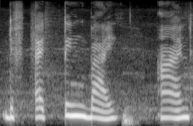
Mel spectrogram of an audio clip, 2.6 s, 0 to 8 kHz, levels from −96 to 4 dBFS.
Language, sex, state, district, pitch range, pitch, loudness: English, female, Andhra Pradesh, Sri Satya Sai, 200-245 Hz, 210 Hz, -11 LUFS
